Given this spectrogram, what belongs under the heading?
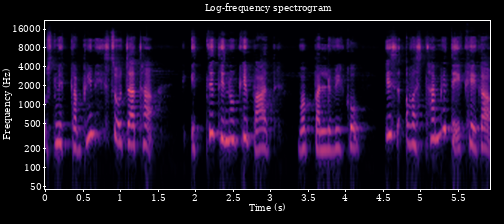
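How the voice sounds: Intonation is lively, and the tone is fairly bright with vocal fry. The pace is fairly slow. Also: woman, fairly high pitch for a woman.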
